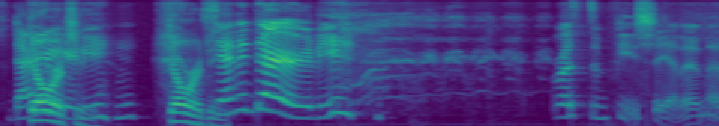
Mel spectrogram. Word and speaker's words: Doherty: Doherty. Doherty. That's what I said. You said it's Doherty. Doherty. You're saying Doherty? Doe. Doe? Doherty. Erty. That's Irish. Doherty. Doherty. Shannon Doherty.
